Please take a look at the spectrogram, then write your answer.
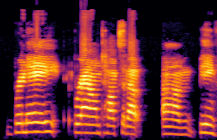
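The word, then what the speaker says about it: Brené: It's Brene. Brene Brown.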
